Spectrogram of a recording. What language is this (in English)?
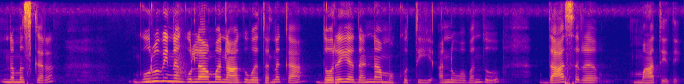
Kannada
